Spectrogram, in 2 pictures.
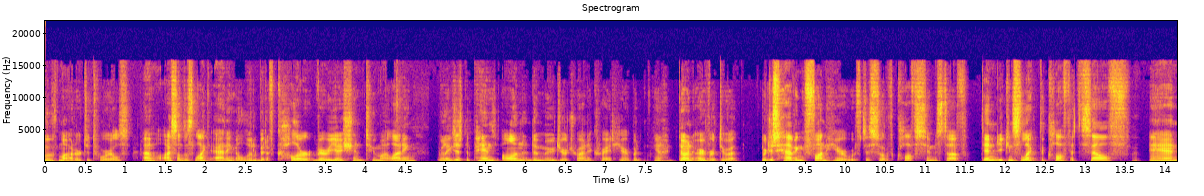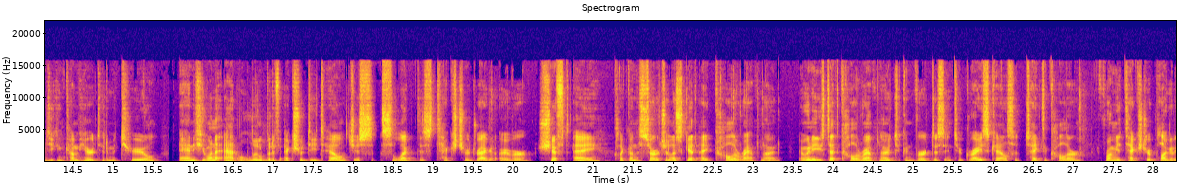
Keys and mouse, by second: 1.0 click, 5.2 click, 11.2 click, 13.3-14.3 middle drag, 15.6 middle click, 16.7 shift+middle drag, 17.4 middle click, 18.4-19.7 drag, 20.0 middle click, 20.6 shift+a, 24.8-27.0 drag, 27.5-28.2 drag.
